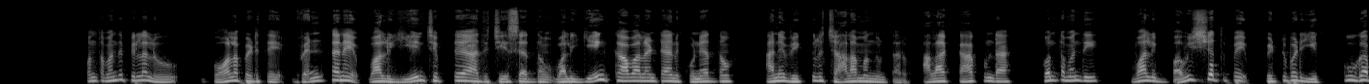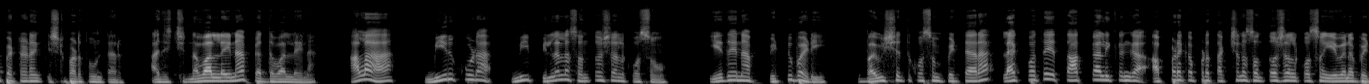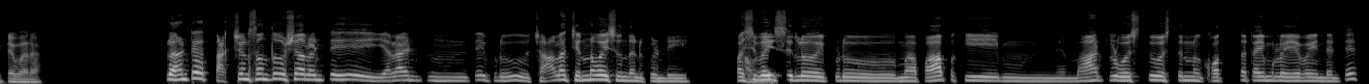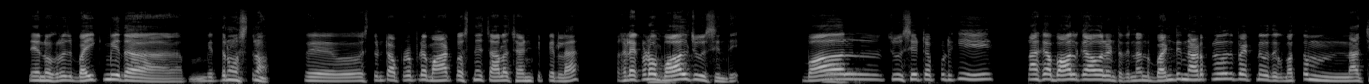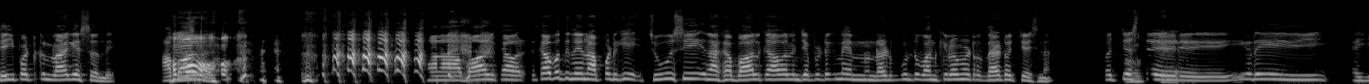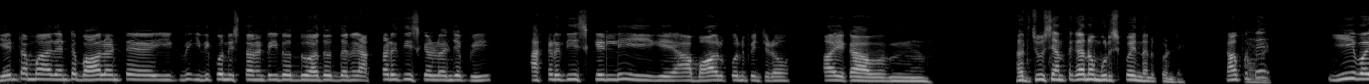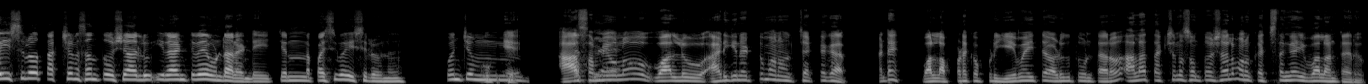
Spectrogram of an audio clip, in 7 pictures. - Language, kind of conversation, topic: Telugu, podcast, పిల్లలకు తక్షణంగా ఆనందాలు కలిగించే ఖర్చులకే ప్రాధాన్యం ఇస్తారా, లేక వారి భవిష్యత్తు విద్య కోసం దాచిపెట్టడానికే ప్రాధాన్యం ఇస్తారా?
- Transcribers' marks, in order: other background noise; in English: "బైక్"; in English: "బాల్"; in English: "బాల్"; chuckle; in English: "బాల్"; laugh; in English: "బాల్"; in English: "వన్"; in English: "బాల్"; humming a tune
